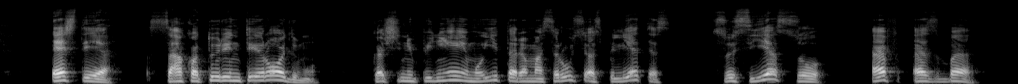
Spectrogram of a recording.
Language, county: Lithuanian, Vilnius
